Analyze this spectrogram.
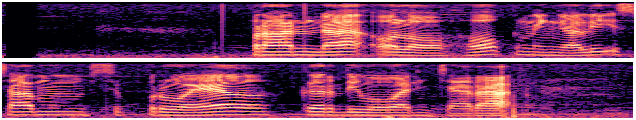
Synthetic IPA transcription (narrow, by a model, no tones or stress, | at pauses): pɾandaʔɔlɔhɔk̚niŋɡalisamsəpɾuɛlkɨrdiwawaɲt͡ʃaɾa̰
